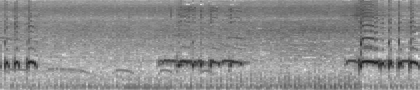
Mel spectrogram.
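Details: Local wild zebra dove, song used as a lure: separate short bursts of rolling, hooked coos at the start, middle and end, with faint lower coos and quiet background hum between them.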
